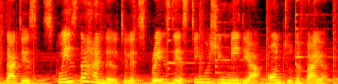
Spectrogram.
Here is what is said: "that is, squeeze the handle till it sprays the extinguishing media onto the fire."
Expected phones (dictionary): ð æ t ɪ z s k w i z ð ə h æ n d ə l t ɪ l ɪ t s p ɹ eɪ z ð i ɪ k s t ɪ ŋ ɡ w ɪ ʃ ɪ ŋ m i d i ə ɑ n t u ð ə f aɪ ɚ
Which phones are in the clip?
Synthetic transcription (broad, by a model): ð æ t ɪ z s k w i z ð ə h æ n d ə l t ɪ l ɪ t s p ɹ eɪ z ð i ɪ s t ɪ ŋ ɡ w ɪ ʃ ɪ ŋ m i d i ə ɑ n t u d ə f aɪ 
